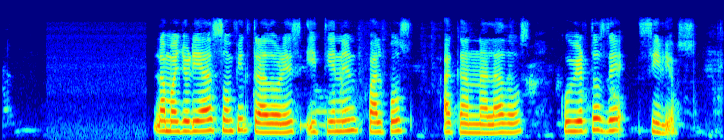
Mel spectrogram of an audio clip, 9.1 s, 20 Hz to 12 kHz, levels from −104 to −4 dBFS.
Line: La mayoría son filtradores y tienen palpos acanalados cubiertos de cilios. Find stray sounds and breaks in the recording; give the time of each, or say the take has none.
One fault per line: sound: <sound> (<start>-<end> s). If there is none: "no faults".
no faults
